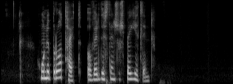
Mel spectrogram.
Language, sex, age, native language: Icelandic, female, 20-29, Icelandic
